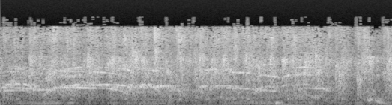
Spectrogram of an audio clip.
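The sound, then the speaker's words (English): An audience at a panel called How to Be a Content Creator, presented by the MBS show, applauds and cheers steadily, dense clapping forming a continuous wash of noise while voices whoop and shout over it, holding at a fairly loud level for the whole stretch. “That's a really round of applause.”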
